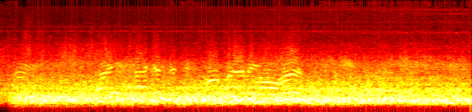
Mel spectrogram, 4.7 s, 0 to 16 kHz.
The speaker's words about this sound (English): Mariner 1 blasted off the launch pad on July 22, 1962. At first, all went according to plan as the Atlas rocket accelerated through Mach 1, 2, and 3.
